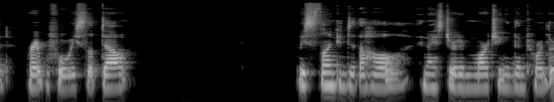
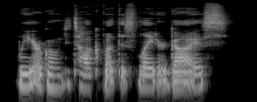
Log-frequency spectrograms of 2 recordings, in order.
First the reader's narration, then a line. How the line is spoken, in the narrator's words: I said under my breath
